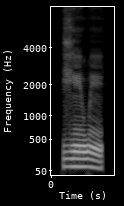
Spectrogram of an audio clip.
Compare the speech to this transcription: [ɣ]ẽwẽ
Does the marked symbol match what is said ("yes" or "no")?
yes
